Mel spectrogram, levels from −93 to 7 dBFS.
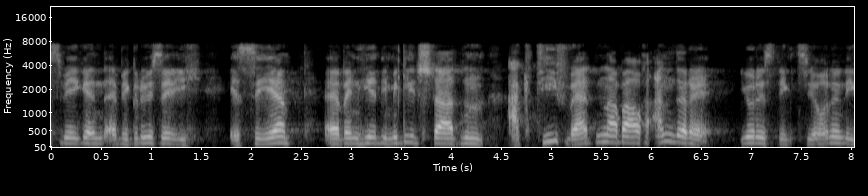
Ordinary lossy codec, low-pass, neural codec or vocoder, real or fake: none; 7.2 kHz; vocoder, 22.05 kHz, 80 mel bands, HiFi-GAN; fake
